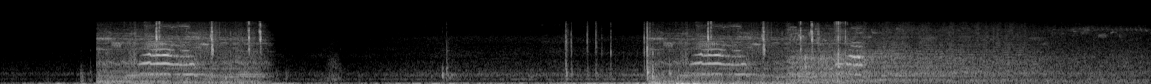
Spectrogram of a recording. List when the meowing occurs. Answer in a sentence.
You can hear the meowing from 0.9 to 2.7 s and from 6.5 to 8.7 s.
